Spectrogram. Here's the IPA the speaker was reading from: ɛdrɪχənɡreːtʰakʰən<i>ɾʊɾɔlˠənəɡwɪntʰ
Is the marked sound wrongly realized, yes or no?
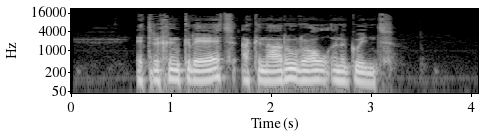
yes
